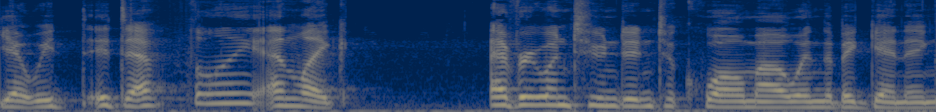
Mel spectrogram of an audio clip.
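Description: Vocal fry runs through this woman's medium-pitched voice on a very clean recording with a silent background. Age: 30s. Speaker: podcast co-host. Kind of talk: casual chat.

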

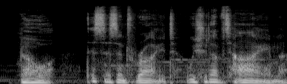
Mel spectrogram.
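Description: Over faint music in the background, a man puts on a character voice at a very deep, low pitch. His intonation is lively and his pace fairly slow. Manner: breathless, crying out.

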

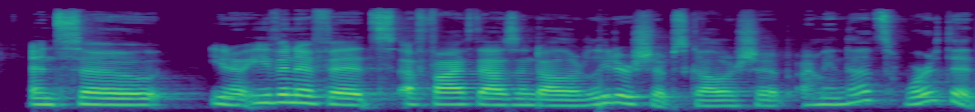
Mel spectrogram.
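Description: A woman talks at a moderate pace in an ordinary speaking voice. Her pitch is medium. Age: 40s. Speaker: college financial aid consultant. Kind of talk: casual interview.

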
